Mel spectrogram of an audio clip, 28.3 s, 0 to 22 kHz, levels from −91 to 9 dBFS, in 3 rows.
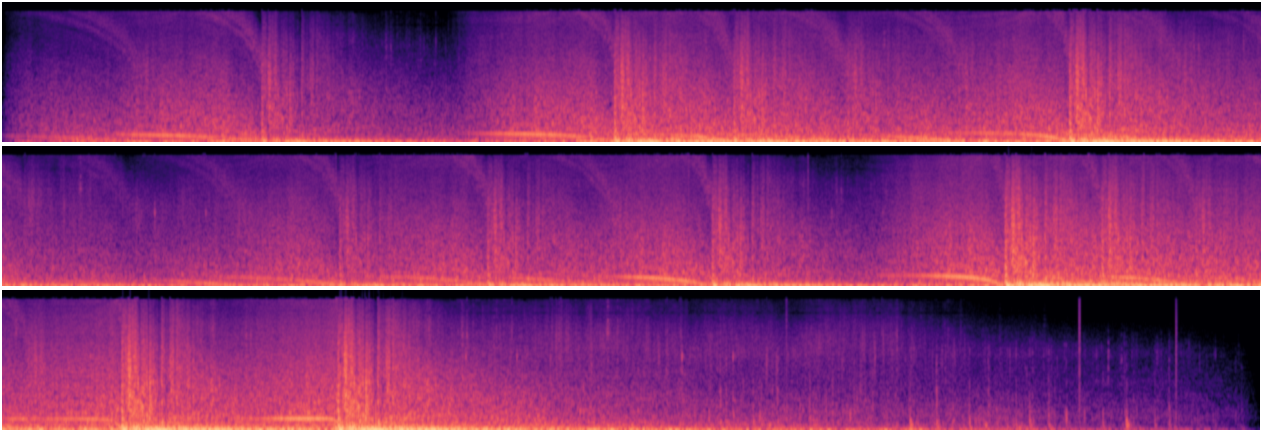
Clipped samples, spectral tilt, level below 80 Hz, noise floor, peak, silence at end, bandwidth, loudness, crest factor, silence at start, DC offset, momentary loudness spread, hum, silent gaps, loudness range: under 0.1%; -5.5 dB/octave; -14 dBFS; -48 dBFS; 0 dBFS; 0 s; 16.5 kHz; -17 LUFS; 14 dB; 0 s; 2%; 20 LU; none; none; 14 LU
